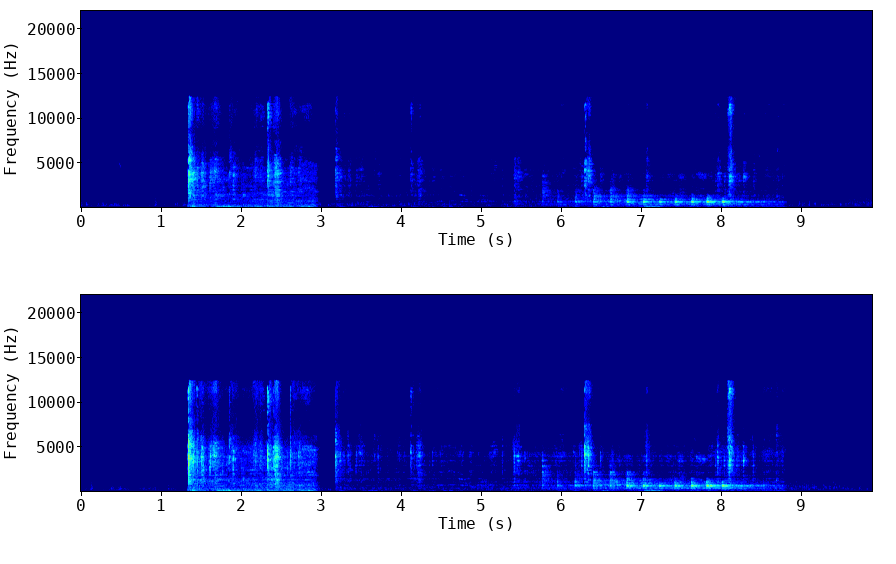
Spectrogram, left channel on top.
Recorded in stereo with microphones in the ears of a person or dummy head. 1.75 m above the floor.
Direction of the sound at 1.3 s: 35° right (ahead or behind).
